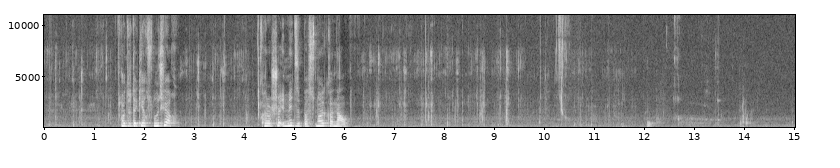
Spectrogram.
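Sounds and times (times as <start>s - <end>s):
close chewing with mouth clicks: 0.0s - 1.9s, 2.5s - 4.5s, 6.1s - 12.8s.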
